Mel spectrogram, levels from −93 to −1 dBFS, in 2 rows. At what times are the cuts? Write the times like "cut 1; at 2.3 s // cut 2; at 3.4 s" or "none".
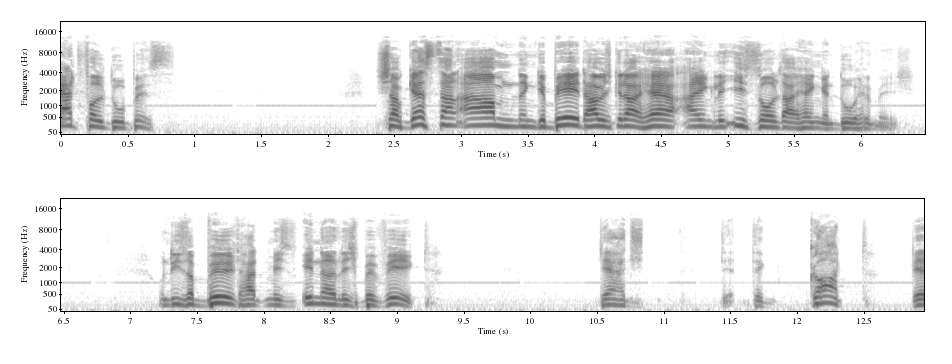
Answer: cut 1; at 6.0 s // cut 2; at 8.2 s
